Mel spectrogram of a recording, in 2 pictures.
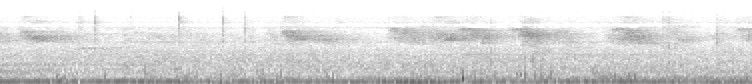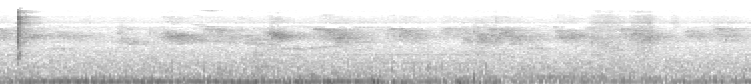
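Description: Small birds chirping repeatedly, several short chirps a second, over a low steady hum, with one sharp click about six seconds in.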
